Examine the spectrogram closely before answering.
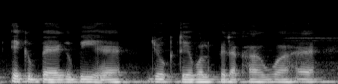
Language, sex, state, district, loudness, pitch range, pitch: Hindi, male, Jharkhand, Deoghar, -16 LUFS, 110-115 Hz, 115 Hz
